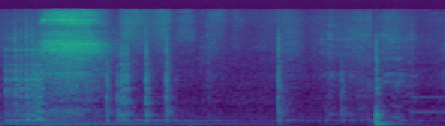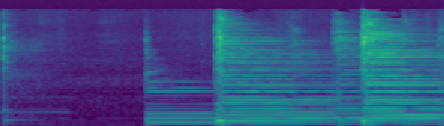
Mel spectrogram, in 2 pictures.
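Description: A few soft knocks and a brief rustle, then about four seconds in an acoustic guitar begins the song's intro: a ringing chord picked up with strums about once a second.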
